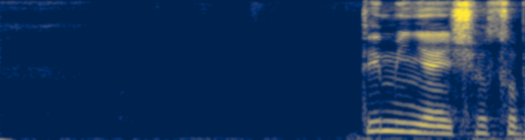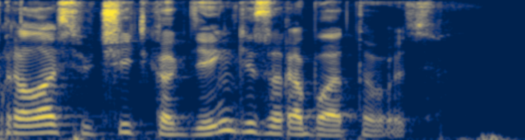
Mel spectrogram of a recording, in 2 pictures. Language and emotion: Russian, angry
